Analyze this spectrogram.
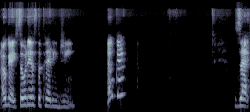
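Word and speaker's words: Petit Jean: And then Regina says you have Petite Jean, which is pronounced Petty Jean meats, and you will throw rocks at any other brand. Okay, so it is the Petty Jean.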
